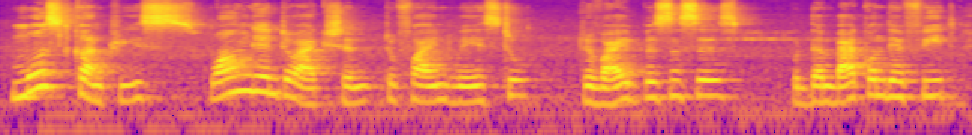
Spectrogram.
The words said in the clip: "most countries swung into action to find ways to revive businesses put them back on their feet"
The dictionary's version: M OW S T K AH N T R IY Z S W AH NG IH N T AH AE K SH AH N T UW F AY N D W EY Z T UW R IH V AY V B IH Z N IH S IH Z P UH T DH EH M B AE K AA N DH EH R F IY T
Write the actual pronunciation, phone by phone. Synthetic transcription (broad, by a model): M OW S T K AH N T R IY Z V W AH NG IH N T AH AE K SH AH N T UW F AY N D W EY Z T UW R IH V AY V B IH Z N IH S IH Z P UH T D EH M B AE K AA N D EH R F IY T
